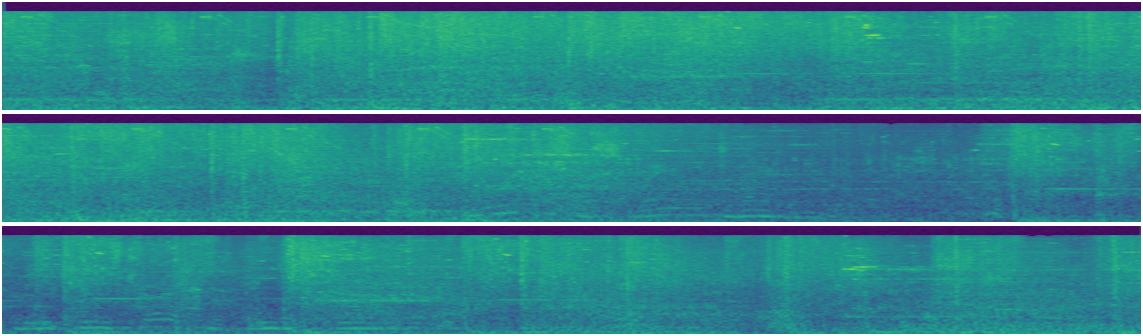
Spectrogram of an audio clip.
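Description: Magic blasts and clashing weapons crackle and boom in a fast fight.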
